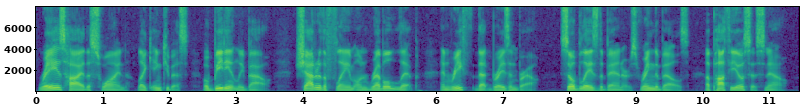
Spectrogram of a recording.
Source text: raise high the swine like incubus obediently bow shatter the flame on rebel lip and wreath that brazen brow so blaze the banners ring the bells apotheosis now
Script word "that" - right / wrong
right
